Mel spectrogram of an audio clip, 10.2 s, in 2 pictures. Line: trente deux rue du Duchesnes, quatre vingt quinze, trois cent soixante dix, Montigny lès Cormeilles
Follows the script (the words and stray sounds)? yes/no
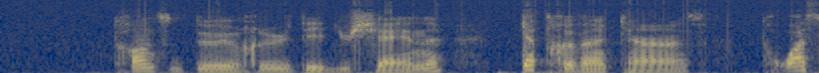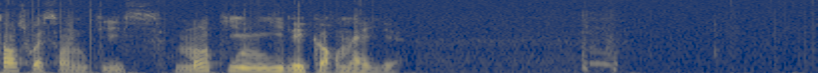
no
